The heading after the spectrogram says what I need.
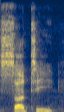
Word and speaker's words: Sati: the ritual of Sati often written uh uh s a t but also s u tte e uh pronounced Sati which encouraged the wife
